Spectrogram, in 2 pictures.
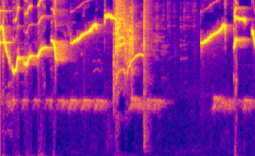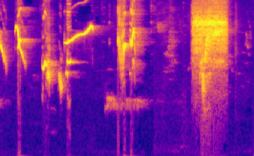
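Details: Oriental magpie-robin song for prompting other magpie-robins to sing: rising whistled slurs and chips over a repeated low buzzy tone, ending in a long harsh hiss.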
